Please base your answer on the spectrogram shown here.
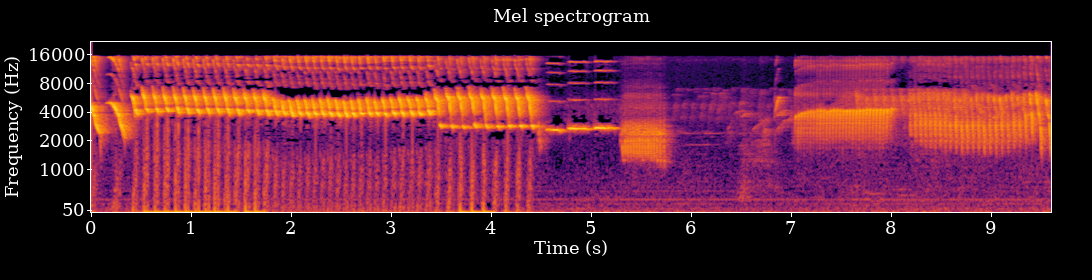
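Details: Canary singing rolls for tutoring or prompting silent canaries: a loud rapid roll, several pure whistled notes, a buzzy burst, a short silence, then harsher high trills.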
